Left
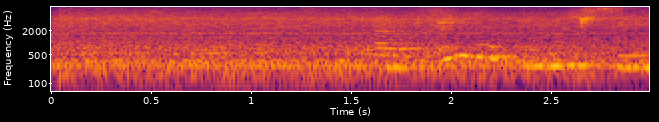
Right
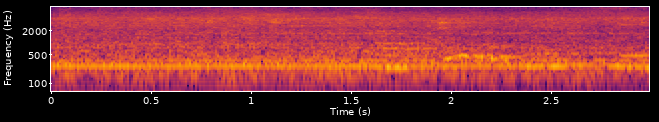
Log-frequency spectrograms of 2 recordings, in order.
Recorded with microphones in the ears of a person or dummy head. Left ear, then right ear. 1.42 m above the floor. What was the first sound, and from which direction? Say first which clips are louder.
A woman speaking: left 2 dB; 20° left (ahead or behind).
